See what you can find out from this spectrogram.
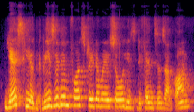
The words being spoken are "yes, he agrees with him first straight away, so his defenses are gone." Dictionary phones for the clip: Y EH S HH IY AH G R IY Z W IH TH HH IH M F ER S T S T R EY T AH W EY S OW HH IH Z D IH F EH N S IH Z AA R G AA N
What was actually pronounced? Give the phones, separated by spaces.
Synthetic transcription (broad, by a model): Y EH S HH IY AH G R IY Z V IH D HH IH M F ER T S T R EY T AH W EY S OW HH IH Z D IH F EH N S IH Z AA R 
